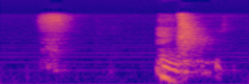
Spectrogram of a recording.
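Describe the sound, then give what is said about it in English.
A single sneeze: a short breathy intake, a pause, then a loud, sharp burst that trails off quickly, over a faint steady electrical hum. “God bless you.”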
